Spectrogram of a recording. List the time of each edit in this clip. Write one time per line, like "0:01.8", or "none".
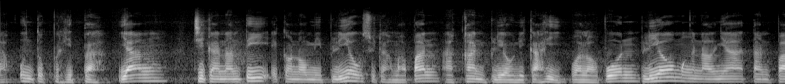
0:01.1
0:04.5
0:05.6
0:06.4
